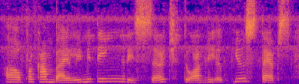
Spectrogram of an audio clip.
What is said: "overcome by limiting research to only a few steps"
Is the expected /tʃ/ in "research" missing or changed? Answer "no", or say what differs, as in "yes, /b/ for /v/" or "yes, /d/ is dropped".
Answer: no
